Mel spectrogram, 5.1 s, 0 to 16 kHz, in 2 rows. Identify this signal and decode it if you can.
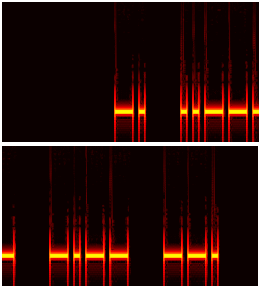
Morse code, heard as a keyed tone, about 20 wpm, 700 Hz. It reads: N 2 Y G
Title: 200 Lesson 32g - Letter k - Call Signs 20wpm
